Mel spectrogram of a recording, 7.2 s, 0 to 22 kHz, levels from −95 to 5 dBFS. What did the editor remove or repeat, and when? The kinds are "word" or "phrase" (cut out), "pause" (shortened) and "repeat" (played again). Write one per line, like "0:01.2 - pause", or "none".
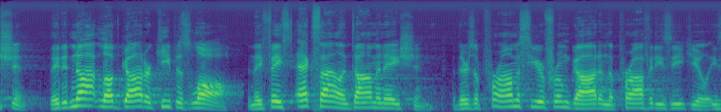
0:02.4 - pause
0:04.4 - pause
